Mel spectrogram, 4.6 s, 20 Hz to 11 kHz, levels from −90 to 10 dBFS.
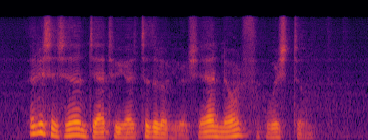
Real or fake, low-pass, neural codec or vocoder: fake; 7.2 kHz; codec, 16 kHz, 0.2 kbps, FocalCodec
